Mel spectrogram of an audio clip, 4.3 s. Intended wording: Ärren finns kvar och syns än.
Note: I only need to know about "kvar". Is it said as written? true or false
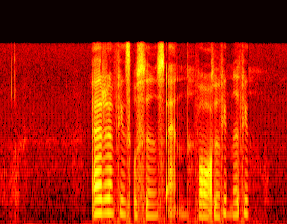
false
